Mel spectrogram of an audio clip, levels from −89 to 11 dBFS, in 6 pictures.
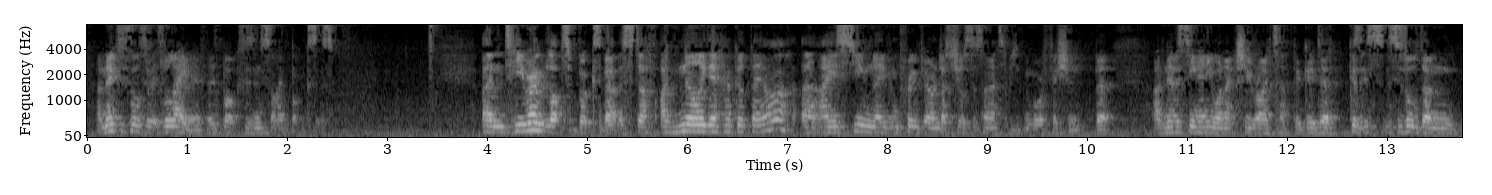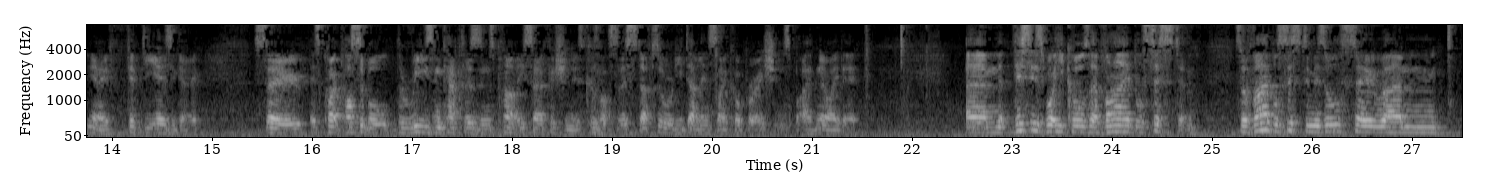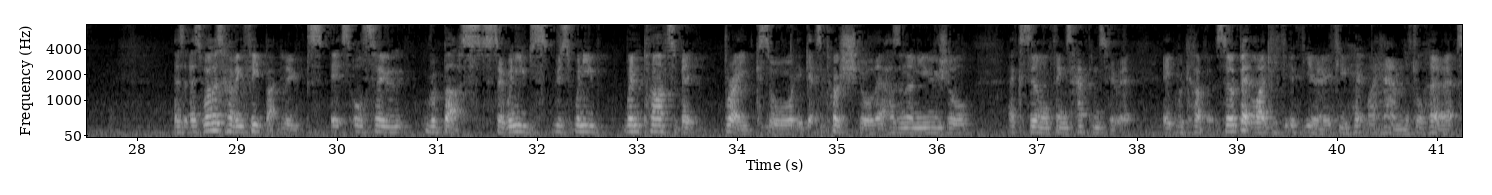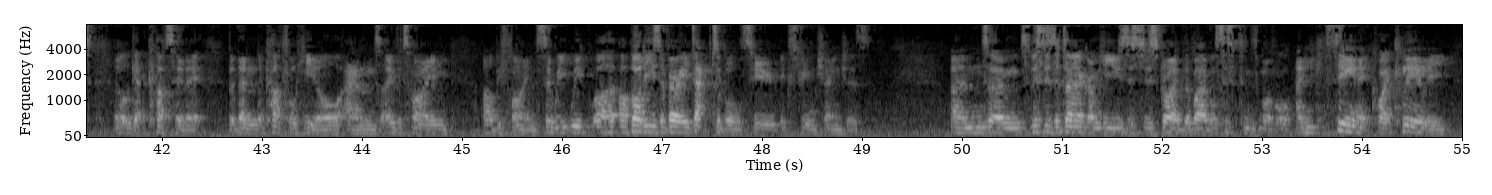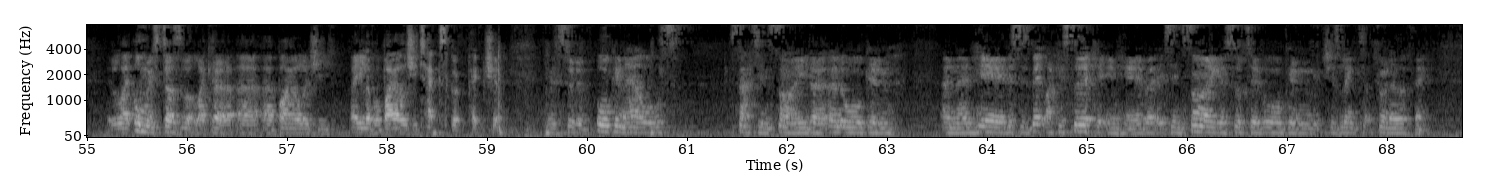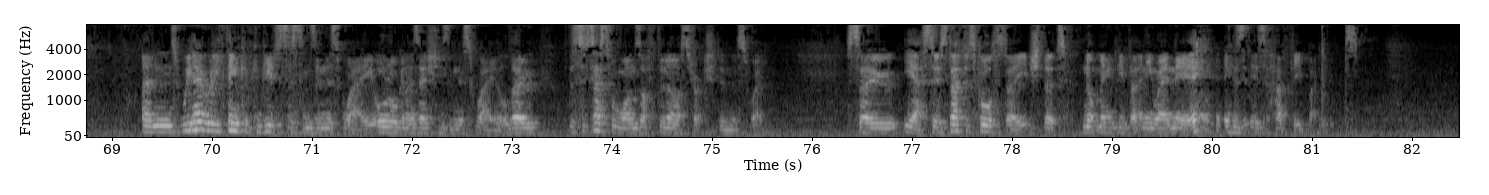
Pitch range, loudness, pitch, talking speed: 125-160 Hz, -31 LUFS, 140 Hz, 215 wpm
